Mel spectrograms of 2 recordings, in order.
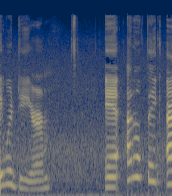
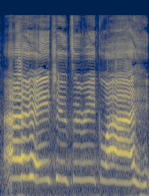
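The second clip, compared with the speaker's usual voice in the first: high, loud laughing wail; laugh-cry in mock despair; 8 semitones higher, 10 dB louder, slower than usual. Real, not acted.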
